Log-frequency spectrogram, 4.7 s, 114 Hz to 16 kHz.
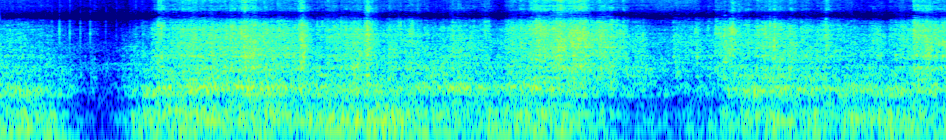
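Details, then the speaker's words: Ungreased lazy-Susan turntable bearing for an R2 build: a steady gritty rumble with clicking and clunking as it turns; greasing the bearings quiets it. "you can kind of hear the bearings clicking clacking and clunking in there"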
